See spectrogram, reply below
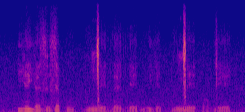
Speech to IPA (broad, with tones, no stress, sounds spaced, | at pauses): j e˦ j ɛ˨ z ɨ˨ z ɛ˦ p u˦ pː ɨ˦ ŋ͡ǀ e˨ r ɛ˨ r e˨ ɓ u˨ j e˨ pː ɨ˦ ŋ͡ǀ e˦˨ p ɔ˨ ɡ e˦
